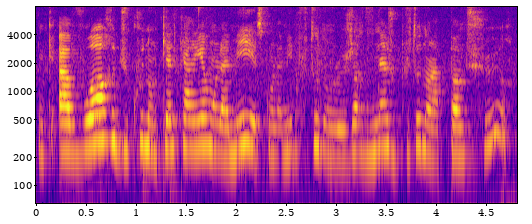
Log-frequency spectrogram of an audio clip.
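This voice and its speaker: A woman's voice: on the high side, steady tone, quick pace, mellow, a little hiss or hum. A woman hosting a casual life-sim let's play, chatting away and talking to her character as she plays. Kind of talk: casual gameplay commentary.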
